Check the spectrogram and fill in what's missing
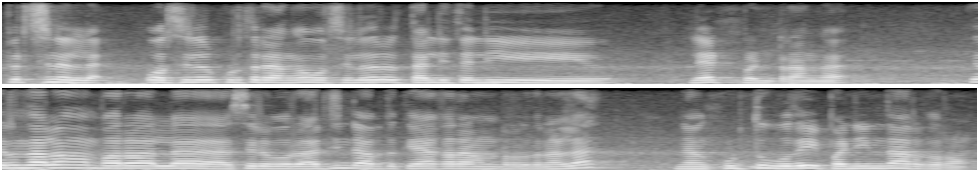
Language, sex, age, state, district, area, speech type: Tamil, female, 60+, Tamil Nadu, Tiruvannamalai, rural, spontaneous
